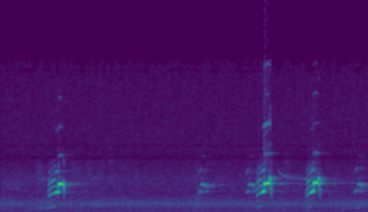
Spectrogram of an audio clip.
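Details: American avocet (Recurvirostra americana), call.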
